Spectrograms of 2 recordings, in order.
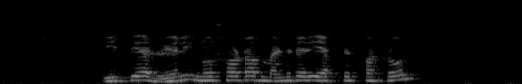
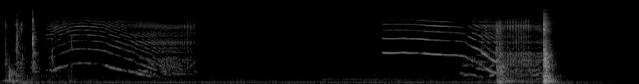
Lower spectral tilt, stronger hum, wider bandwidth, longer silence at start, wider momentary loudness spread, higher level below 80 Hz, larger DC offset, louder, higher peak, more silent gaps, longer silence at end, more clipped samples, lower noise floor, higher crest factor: first, -7 dB/octave vs -2 dB/octave; neither; second, 12.5 kHz vs 16.5 kHz; first, 0.45 s vs 0 s; second, 7 LU vs 14 LU; second, -74 dBFS vs -64 dBFS; neither; about the same, -42 LUFS vs -40 LUFS; second, -30 dBFS vs -14 dBFS; neither; first, 1.05 s vs 0.5 s; neither; about the same, -70 dBFS vs -73 dBFS; second, 14 dB vs 30 dB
